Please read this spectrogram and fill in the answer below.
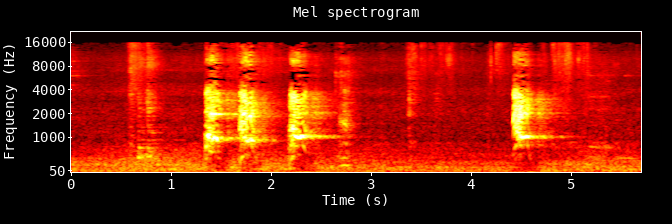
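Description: Dog barking in play: three quick sharp barks a little over a second in, then a single bark about three seconds in.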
